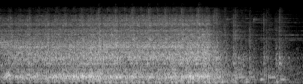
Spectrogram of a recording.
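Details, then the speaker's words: Troy-Bilt riding mower, Kohler Courage engine, on a charged 300 CCA battery: the starter spins over quickly for about two seconds with no firing; cranks but won't start, and the original carburetor was later found faulty. "She spins over, she won't start. So that's one problem out of the way."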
